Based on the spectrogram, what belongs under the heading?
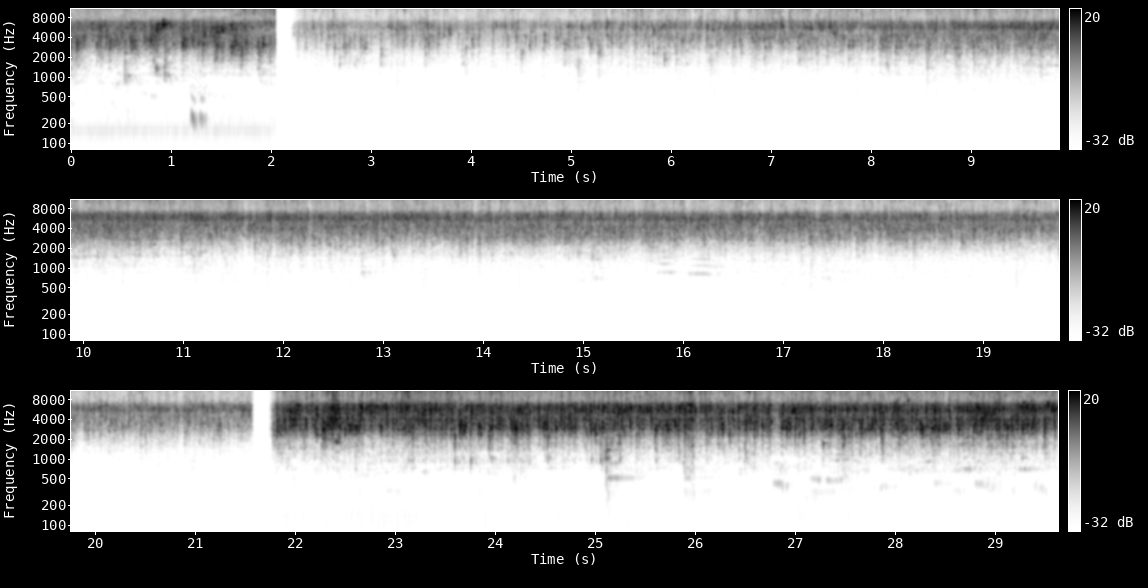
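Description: Chicken pieces deep-frying in hot oil in a black wok, a steady hissing sizzle, turned now and then with a wooden spatula. The sizzle is softer at first and louder in the last several seconds, where small scrapes and taps of the spatula join in.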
